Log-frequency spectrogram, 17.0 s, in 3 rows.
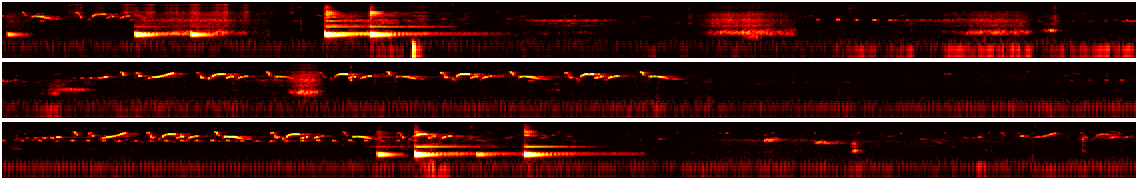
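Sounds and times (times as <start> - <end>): small bird chirping: 0.0 - 2.3, 5.6 - 9.2, 11.0 - 17.0.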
